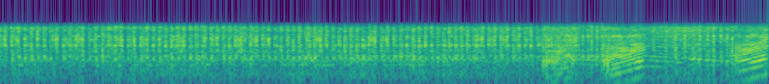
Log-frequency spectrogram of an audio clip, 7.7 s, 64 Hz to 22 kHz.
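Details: 50cc motorcycle engine at idle: a fast buzzy idle with an uneven rattle, then a few throttle blips. The noise also occurs when pulling the clutch and at low revs, and appeared a month after the engine was opened to replace the crankshaft and clutch. Cause unknown.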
